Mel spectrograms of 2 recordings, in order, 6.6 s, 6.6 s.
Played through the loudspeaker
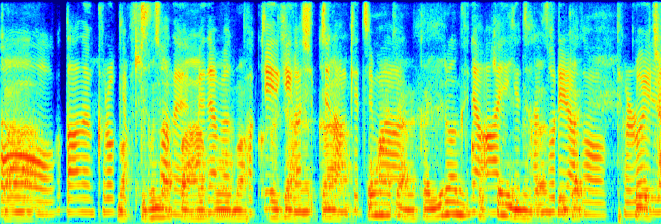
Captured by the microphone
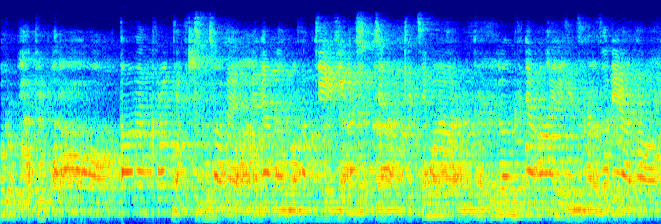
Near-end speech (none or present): none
